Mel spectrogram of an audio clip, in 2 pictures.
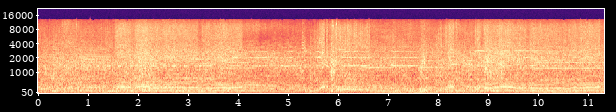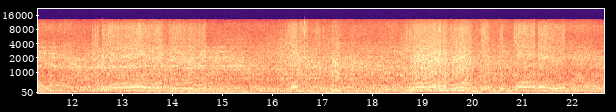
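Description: A motorbike engine revs and whines, rising and falling in pitch as it shifts gears.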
